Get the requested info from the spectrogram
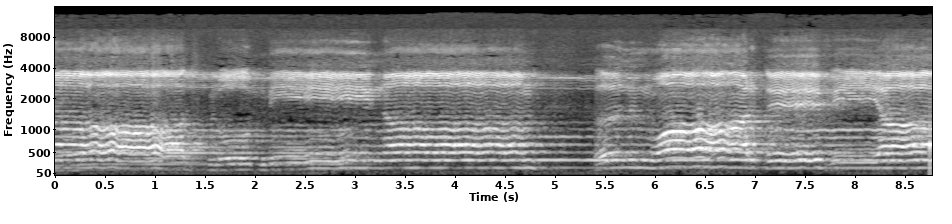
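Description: Byzantine-style Orthodox chant in Romanian, Matins in the seventh tone (glas 7): a slow, ornamented sung melody over a steady held low drone note. The phrase breaks off briefly about five seconds in and a new phrase starts.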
